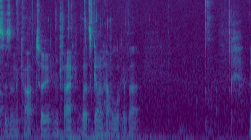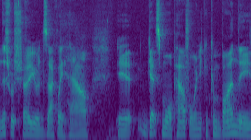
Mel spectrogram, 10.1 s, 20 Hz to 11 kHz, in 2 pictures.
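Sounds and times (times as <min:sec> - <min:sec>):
keyboard and mouse clicks: 0:00.2 - 0:01.9, 0:04.1 - 0:04.3.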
